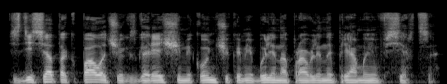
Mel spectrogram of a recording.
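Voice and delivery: ordinary delivery

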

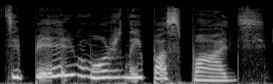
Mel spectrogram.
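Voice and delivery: high, very slow cat voice; sleepy, sated cat. A narrator's reading. Vaska announces his nap after eating, sated cat. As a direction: stretch it out like a drowsy cat.

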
